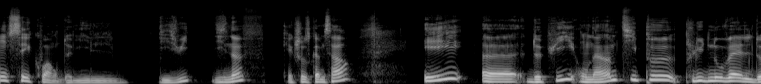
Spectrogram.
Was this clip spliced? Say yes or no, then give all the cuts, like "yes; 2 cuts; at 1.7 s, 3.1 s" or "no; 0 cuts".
no; 0 cuts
